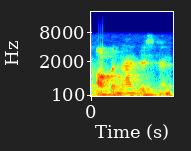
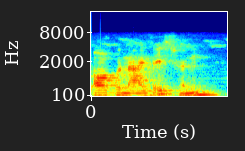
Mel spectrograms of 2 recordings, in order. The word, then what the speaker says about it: organization: The word organization, there are primary stress on the fourth syllable and the secondary stress on the first syllable, or and then. The other three syllables are weak.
